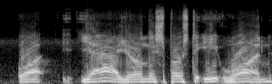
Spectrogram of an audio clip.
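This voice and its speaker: A man puts on a booming character voice at a medium pitch. He speaks at a moderate pace. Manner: incredulous, rebuking.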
